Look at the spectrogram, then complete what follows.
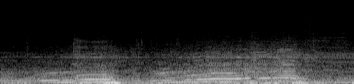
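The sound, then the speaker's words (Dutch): A Porsche 911 Dakar engine runs steadily, its low, rich tone rising and falling as the revs climb and ease off, with harmonic sweeps underneath and no talking over it. “En als je ooit een 911 Dakar kan kopen, gelukkige omstandigheid bent, doe het ook. Want dit is zo'n gave auto.”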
